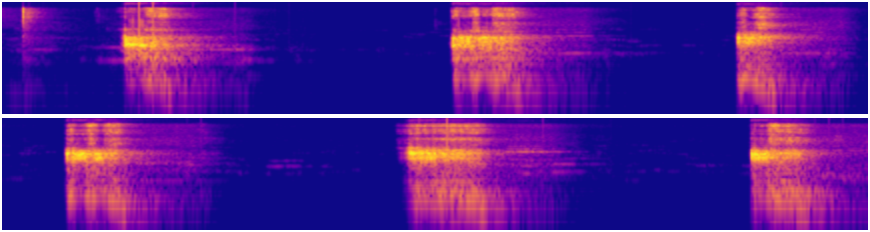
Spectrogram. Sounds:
Throat clearing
